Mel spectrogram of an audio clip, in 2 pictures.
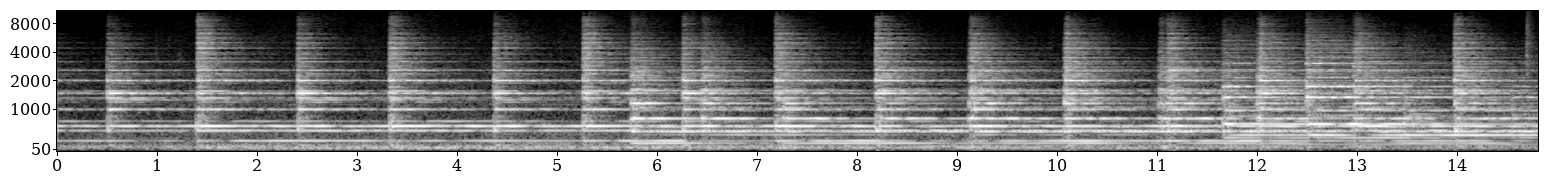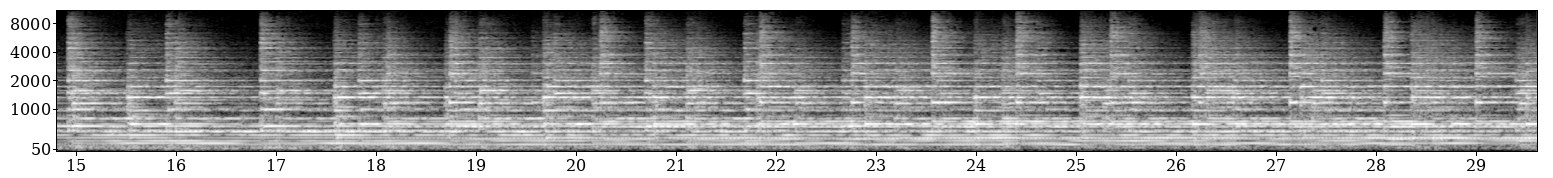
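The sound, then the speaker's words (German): Several large church bells of the pilgrimage church Maria Hilf in Ebenthal near Klagenfurt peal continuously at 12 noon, their overlapping strikes building into a dense, resonant ringing that stays loud and steady throughout, with no voices present. “Sie hören die Glocken der Wallfahrtskirche Maria Hilf zu Ebenthal bei Klagenfurt.”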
